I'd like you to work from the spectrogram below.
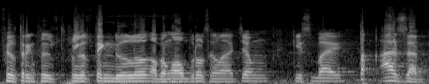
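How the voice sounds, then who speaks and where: A man's voice: a little high, flat delivery, fairly bright tone, big-room sound. A man, a co-host trading playful teasing jokes in casual banter. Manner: playful, quick teasing replies.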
